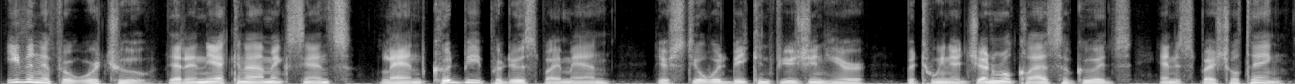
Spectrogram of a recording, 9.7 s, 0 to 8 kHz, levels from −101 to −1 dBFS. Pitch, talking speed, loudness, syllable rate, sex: 115 Hz, 200 wpm, -19 LUFS, 5.7 syllables/s, male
